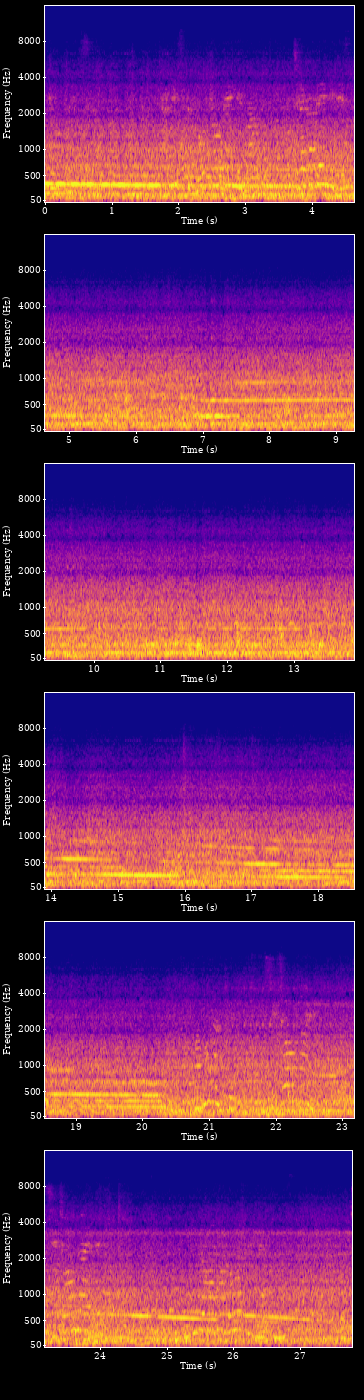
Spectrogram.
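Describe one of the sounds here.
A train's motor whines, its tones slowly gliding.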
